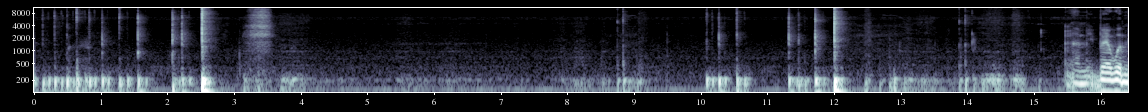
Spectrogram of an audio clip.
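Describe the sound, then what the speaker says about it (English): Computer keyboard typing in quick bursts of clicky keystrokes, with pauses of near silence between, close and moderately loud. "I'm going to just type it in"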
